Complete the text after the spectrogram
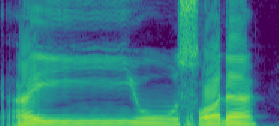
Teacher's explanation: Cara membacanya, karena di sini idgham artinya memasukkan, maka nunnya dimasukkan ke huruf ya sehingga suara nunnya hilang. Tapi di sini idghamnya idgham nakis, tapi tidak terlalu hilang secara keseluruhan, masih ada sebagian. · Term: idgham bi gunnah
